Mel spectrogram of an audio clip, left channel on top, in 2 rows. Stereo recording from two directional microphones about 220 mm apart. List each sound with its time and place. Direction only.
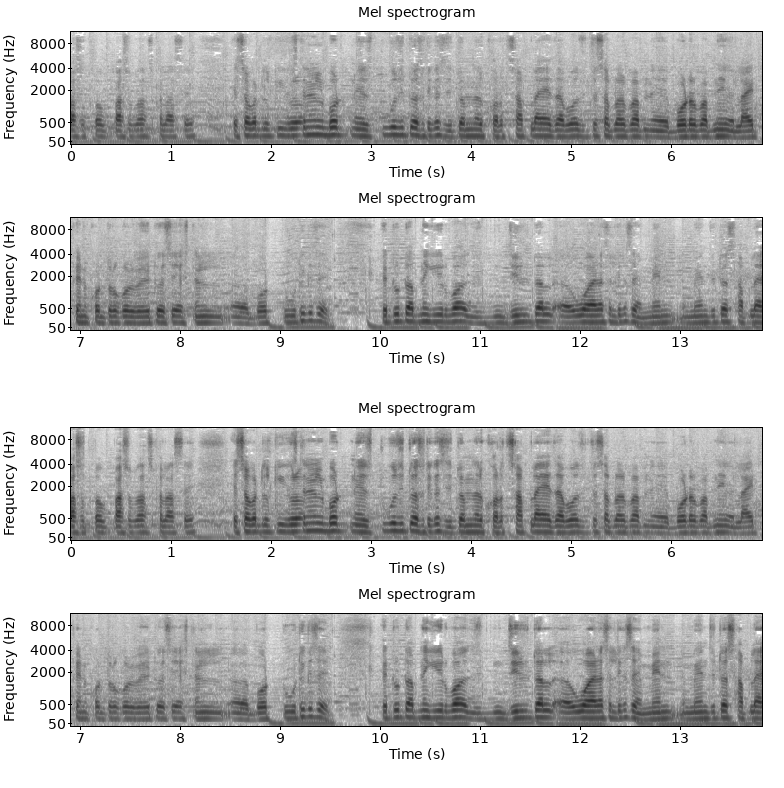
0.4 s a man's voice: 30° right (ahead or behind)
5.2 s a man's voice: 10° right (ahead or behind)
8.7 s speech: 35° right (ahead or behind)
10.0 s speech: 15° right (ahead or behind); by 13.7 s 30° right (ahead or behind)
